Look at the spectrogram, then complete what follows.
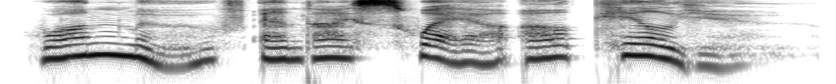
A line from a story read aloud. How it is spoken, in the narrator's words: Aziraphale breathed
